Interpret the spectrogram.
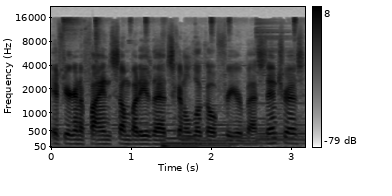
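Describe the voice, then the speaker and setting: Over clear music in the background, a man speaks at a fairly quick pace with a dry sound and no echo. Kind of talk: interview answer. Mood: earnest, grateful. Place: street.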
